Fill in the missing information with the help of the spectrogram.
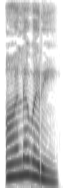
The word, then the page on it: ಅಲವರು: kannada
